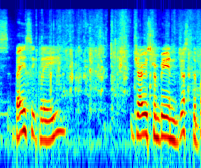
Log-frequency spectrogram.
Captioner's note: paper scraping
